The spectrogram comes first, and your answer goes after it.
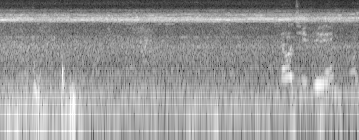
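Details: Crickets calling at a quiet roadside spot on the way to Agra, India: a steady, unbroken high-pitched ringing trill throughout, with people talking softly in the foreground.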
